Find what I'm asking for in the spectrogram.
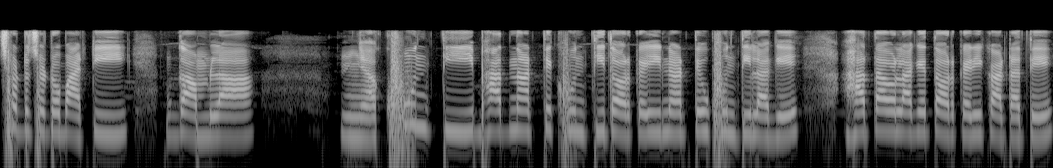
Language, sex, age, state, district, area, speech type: Bengali, female, 30-45, West Bengal, South 24 Parganas, rural, spontaneous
